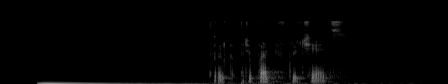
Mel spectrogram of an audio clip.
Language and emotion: Russian, neutral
